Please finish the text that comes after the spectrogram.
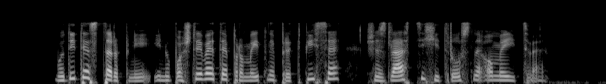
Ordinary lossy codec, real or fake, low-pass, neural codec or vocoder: none; real; 7.2 kHz; none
